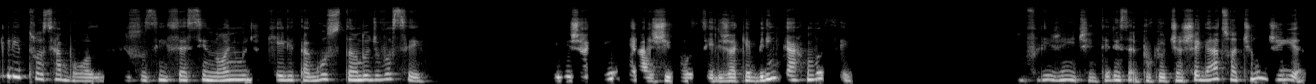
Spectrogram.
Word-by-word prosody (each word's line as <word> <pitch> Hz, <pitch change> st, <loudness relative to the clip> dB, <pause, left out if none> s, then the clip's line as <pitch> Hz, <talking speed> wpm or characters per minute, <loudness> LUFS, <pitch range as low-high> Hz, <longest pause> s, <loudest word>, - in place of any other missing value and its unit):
que 390 Hz, -1 st, +1 dB
ele 350 Hz, -2 st, +7 dB
trouxe 245 Hz, -7 st, -3 dB
a -, -, +1 dB
bola?" 170 Hz, -4 st, -3 dB
E -, -, -6 dB
o -, -, -10 dB
meu -, -, -14 dB, 0.2 s
filho 170 Hz, 0 st, -16 dB
falou 185 Hz, -2 st, -6 dB
assim: 205 Hz, +2 st, 0 dB
"Isso 200 Hz, +1 st, -2 dB
é 195 Hz, -, +2 dB
sinônimo 195 Hz, +2 st, +3 dB
de 205 Hz, -, -5 dB
que -, -, -13 dB
ele 200 Hz, 0 st, +2 dB
tá 190 Hz, -2 st, -2 dB
gostando 210 Hz, +1 st, +2 dB
de 210 Hz, +1 st, -1 dB
você." 210 Hz, -10 st, -3 dB, 1.3 s
Ele 335 Hz, +2 st, 0 dB
já -, -, +1 dB, 0.2 s
quer 255 Hz, +3 st, +1 dB
interagir 170 Hz, -, +1 dB
com 155 Hz, -, -5 dB
você, 155 Hz, -1 st, -5 dB
ele 155 Hz, -, -1 dB
já 160 Hz, +1 st, +3 dB
quer 175 Hz, +2 st, +1 dB
brincar 205 Hz, -, +4 dB
com 220 Hz, +1 st, +3 dB
você. 275 Hz, -, -3 dB, 1.7 s
Eu 185 Hz, -, -14 dB
falei: 200 Hz, +2 st, -5 dB
"Gente, 200 Hz, -2 st, -2 dB
interessan", 185 Hz, +5 st, -1 dB
porque 170 Hz, -2 st, -5 dB
eu -, -, +2 dB
tinha 175 Hz, +2 st, +1 dB
chegado 210 Hz, +7 st, +2 dB
só 210 Hz, -5 st, 0 dB
tinha 240 Hz, +7 st, -1 dB
1 290 Hz, -, +2 dB
dia. 215 Hz, -4 st, -2 dB
200 Hz, 205 wpm, -20 LUFS, 180-230 Hz, 1.7 s, ele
